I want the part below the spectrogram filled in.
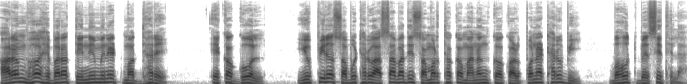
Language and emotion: Odia, neutral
